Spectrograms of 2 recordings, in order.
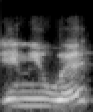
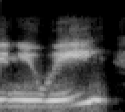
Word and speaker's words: Inuit: A lot of people pronounce it Inuit. It's actually Inuit.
